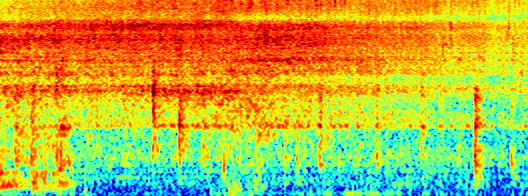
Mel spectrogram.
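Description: Malpua batter sizzles and crackles softly in hot oil in a pan, a steady, quiet frying hiss with occasional sharper pops while a voice talks nearby.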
